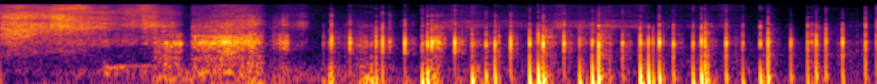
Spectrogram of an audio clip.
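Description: Fingernails scratch and tap along the glossy cardboard cover and spine of a floral "Dessins" paperback book held at an angle. It opens with a steady, bright, hissing scratch for about a second and a half. Then comes a quick run of short, crisp taps and clicks that fade in and out until the end.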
